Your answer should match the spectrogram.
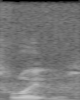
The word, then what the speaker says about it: fluido: Muitos espíritas, notadamente aqueles espíritas mais velhos, aqueles espíritas mais conservadores, falam fluidos, mas não é, a pronúncia correta é fluido.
